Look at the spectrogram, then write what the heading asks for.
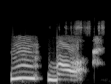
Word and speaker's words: mbo: our Maroon fast food, we call it mbo, MBO. MBO. That's how you write it. Mbo. Okay. MBO. You can MBOO because I say it long. Mbo. That's how we pronounce it.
